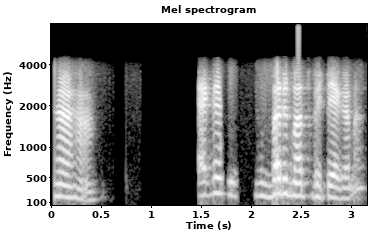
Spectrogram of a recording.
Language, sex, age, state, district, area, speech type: Kannada, female, 45-60, Karnataka, Gulbarga, urban, conversation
